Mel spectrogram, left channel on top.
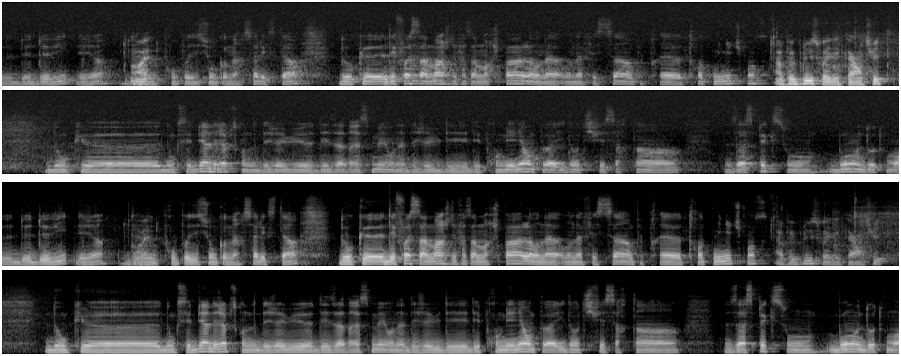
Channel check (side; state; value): left; noise; hiss, 22 dB below the sound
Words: devis déjà, de proposition commerciale, etc. Donc, des fois, ça marche, des fois, ça marche pas. Là, on a fait ça à peu près 30 minutes, je pense. Un peu plus, ouais, les 48. Donc c'est bien déjà parce qu'on a déjà eu des adresses mail, on a déjà eu des premiers liens, on peut identifier certains aspects qui sont bons et d'autres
